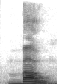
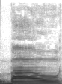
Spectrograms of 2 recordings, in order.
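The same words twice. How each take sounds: First: The waw sound is hard, not soft. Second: The waw sound is soft and gentle. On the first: The speaker calls it wrong. "bunyi yang sama tapi sifatnya salah" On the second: The speaker calls it right. "wajib dibaca dengan lembut dan lunak"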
